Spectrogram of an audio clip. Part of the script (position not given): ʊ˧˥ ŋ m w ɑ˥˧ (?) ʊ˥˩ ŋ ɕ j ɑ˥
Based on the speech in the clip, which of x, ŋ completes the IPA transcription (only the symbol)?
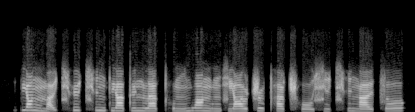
ŋ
